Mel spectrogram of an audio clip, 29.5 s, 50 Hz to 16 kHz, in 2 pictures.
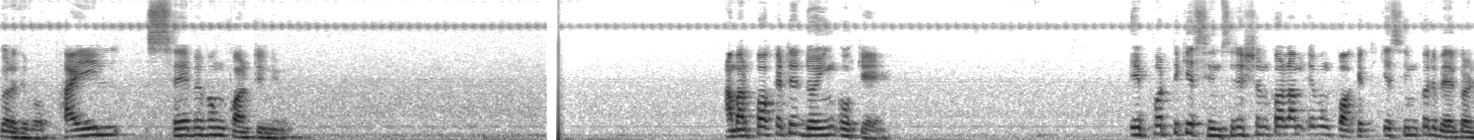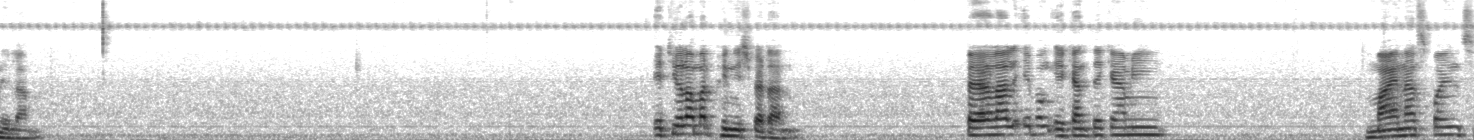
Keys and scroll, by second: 15.4 j, 18.2 Home, 27.6 Down, 28.4 KP_Subtract, 29.0 KP_Decimal.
